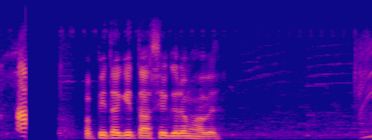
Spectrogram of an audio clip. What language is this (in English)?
Bhojpuri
